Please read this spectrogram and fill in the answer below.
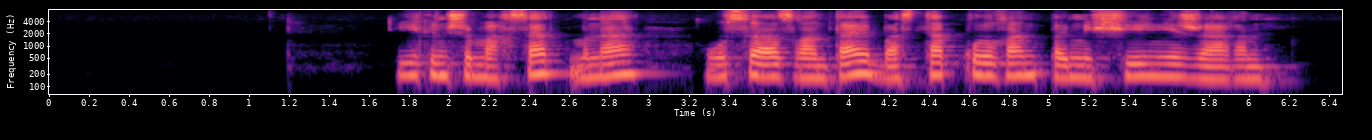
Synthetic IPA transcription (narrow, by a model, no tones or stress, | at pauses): je̞kʲɪnʃɪmɑqsɑt̪mənɑ | wo̞səɑzʁɑnt̪ɑjbɑst̪ɑp̚qʰo̞jʁɑnpʰamiʃe̞nijeʒɑʁən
